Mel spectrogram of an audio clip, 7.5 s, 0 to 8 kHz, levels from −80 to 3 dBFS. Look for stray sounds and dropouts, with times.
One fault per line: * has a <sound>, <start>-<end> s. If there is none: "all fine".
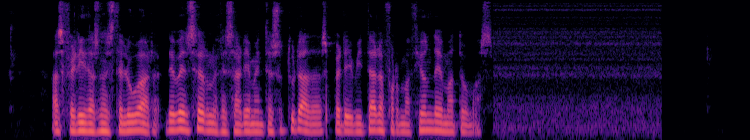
all fine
